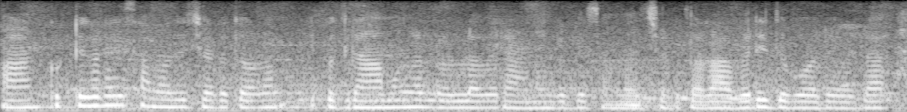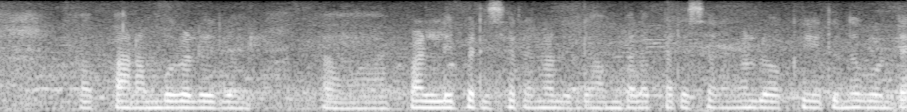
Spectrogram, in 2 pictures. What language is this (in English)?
Malayalam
